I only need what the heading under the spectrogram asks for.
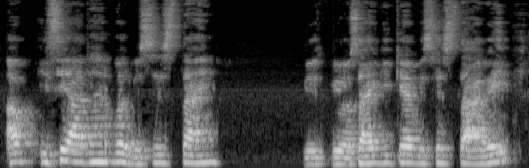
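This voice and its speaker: A man's voice: a little high, steady tone, moderate pace, darkish tone, echoey room, poor audio. A man teaching a commerce lesson in Hindi, explaining step by step and posing questions that he answers himself. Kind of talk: classroom lecture.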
